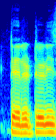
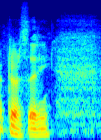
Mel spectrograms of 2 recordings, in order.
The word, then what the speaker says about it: tertiary: under the tertiary sector, जिसको आप लोग बहुत कोई टेरिटरी सेक्टर भी बोलते हैं लेकिन एग्जैक्ट प्रोनाउंसिएशन होगा टर्सरी।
